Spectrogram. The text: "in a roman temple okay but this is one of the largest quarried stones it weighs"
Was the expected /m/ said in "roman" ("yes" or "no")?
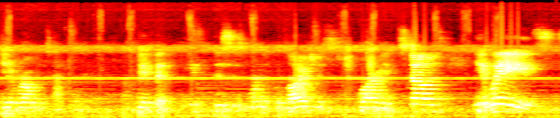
no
